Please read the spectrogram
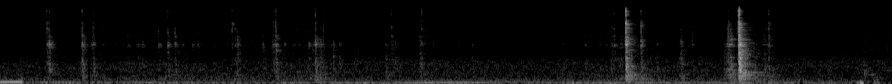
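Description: Small metallic clicks and clacks of the stainless over-centre latch on a Front Runner quick-release awning mount being worked on a roof rack, with two sharp, louder snaps about six and seven seconds in as the latch is clamped shut.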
